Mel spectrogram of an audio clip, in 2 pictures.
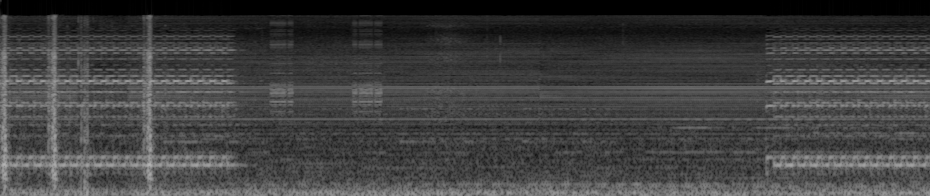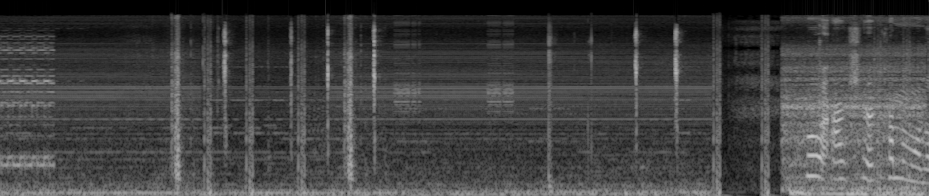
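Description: An old telephone ringing in Five Nights at Freddy's, two bursts of a bright electronic ring separated by a pause, followed by sharp clicks and a burst of static near the end, with a person talking over it.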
